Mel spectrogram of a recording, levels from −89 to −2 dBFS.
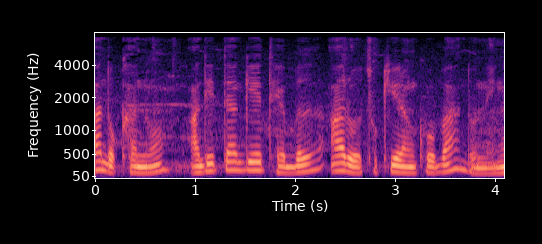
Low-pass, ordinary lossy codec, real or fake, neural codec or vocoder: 7.2 kHz; MP3, 48 kbps; real; none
